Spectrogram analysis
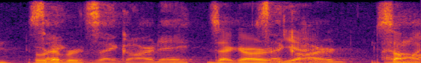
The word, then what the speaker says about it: Zygarde: What is the Z Pokemon that didn't Zygrade or whatever? Zygarde. Yeah, something like that.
